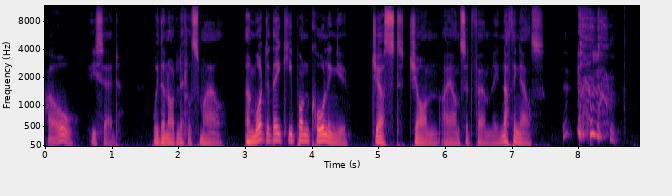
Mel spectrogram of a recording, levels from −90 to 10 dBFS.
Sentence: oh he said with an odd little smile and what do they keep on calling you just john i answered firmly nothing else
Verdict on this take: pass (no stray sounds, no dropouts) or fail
fail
